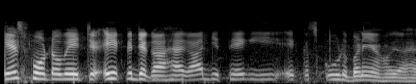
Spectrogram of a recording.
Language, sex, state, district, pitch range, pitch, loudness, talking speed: Punjabi, male, Punjab, Kapurthala, 215-245 Hz, 235 Hz, -17 LUFS, 185 wpm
